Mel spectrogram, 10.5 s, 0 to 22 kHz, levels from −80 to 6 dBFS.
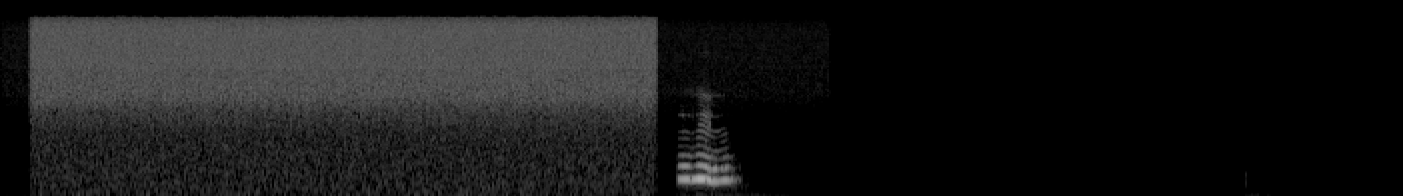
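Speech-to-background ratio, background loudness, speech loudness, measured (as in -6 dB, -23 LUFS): -4.5 dB, -29.5 LUFS, -34.0 LUFS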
